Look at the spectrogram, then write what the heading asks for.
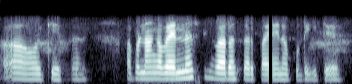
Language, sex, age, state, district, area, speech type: Tamil, female, 30-45, Tamil Nadu, Cuddalore, rural, conversation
